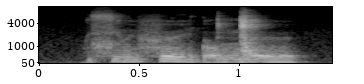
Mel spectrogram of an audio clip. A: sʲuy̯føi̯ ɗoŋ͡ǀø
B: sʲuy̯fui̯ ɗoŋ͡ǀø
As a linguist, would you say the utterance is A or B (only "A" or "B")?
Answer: A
